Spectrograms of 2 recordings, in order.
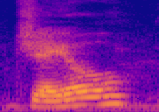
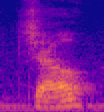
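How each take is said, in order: First: The vowel is a long 'ay' sound. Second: The vowel is a short 'eh' sound. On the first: This is the usual pronunciation. "instead of saying like jail" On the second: This is how many local people say it. "they say gel. I think it's a Utah thing"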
